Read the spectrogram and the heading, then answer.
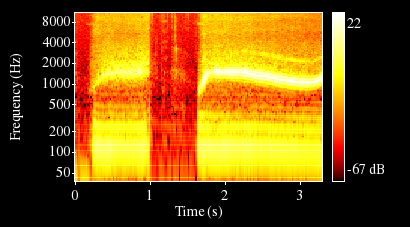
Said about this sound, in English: Do that thing where you can like whistle and hum. Can you do that? No.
